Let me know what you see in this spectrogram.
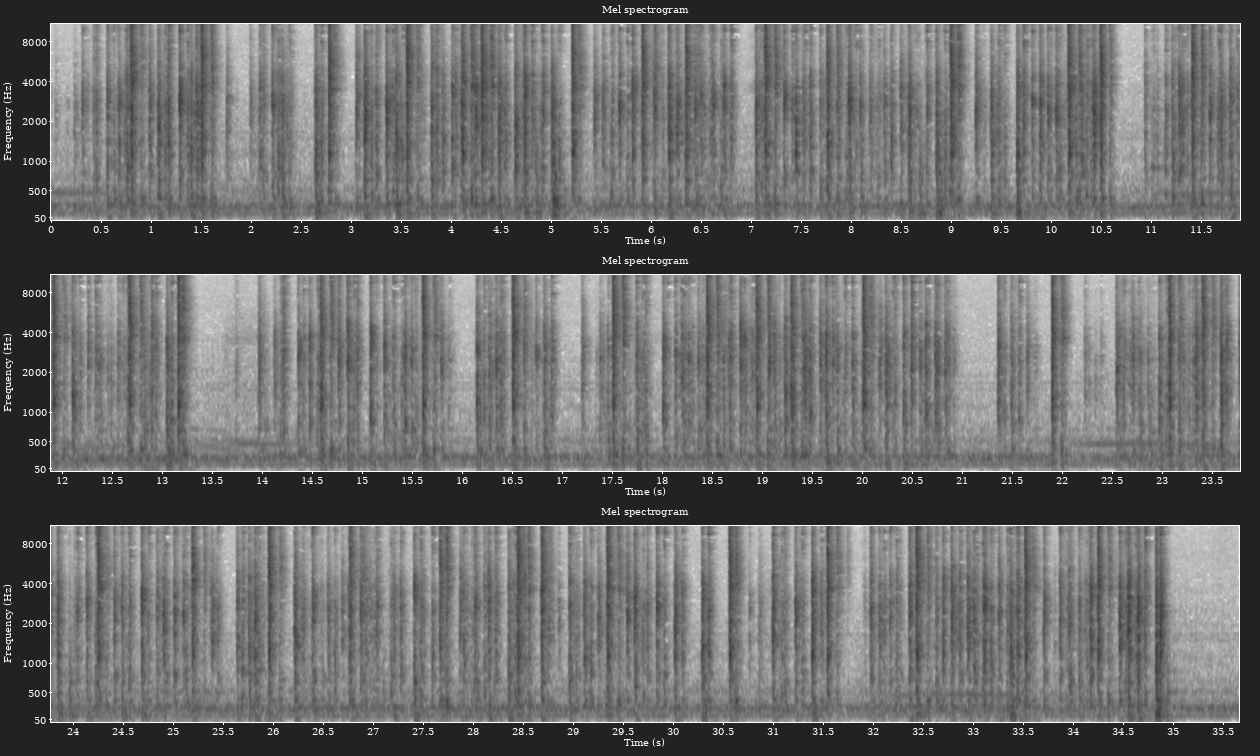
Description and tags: typing hyperactive
Extremely fast typing on a PC keyboard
